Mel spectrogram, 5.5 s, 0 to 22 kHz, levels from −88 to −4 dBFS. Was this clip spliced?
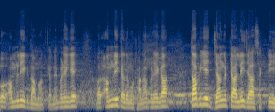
no; 0 cuts

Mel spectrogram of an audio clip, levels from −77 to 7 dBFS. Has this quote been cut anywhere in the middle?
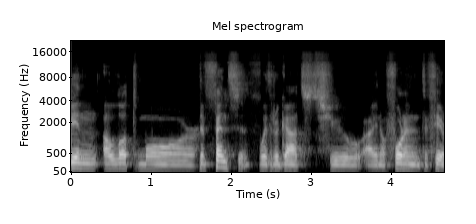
yes; 2 cuts; at 1.6 s, 2.3 s

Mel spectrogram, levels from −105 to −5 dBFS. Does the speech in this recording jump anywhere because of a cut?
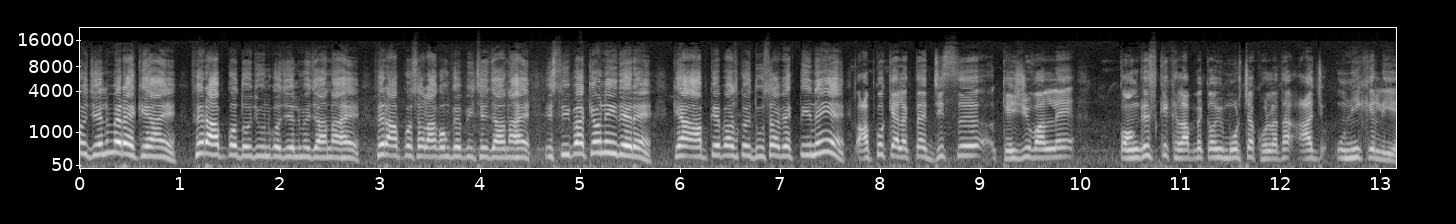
yes; 1 cut; at 7.7 s

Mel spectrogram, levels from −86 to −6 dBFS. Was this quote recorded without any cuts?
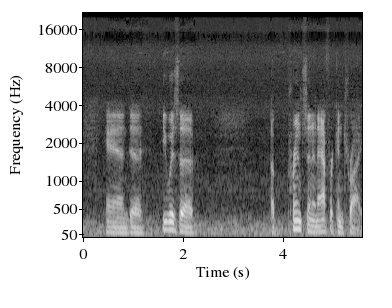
yes; 0 cuts

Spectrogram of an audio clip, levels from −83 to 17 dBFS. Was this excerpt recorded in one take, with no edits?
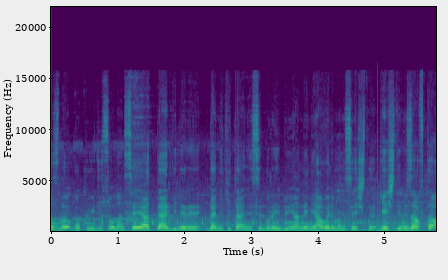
no; 3 cuts; at 1.1 s, 2.3 s, 4.9 s

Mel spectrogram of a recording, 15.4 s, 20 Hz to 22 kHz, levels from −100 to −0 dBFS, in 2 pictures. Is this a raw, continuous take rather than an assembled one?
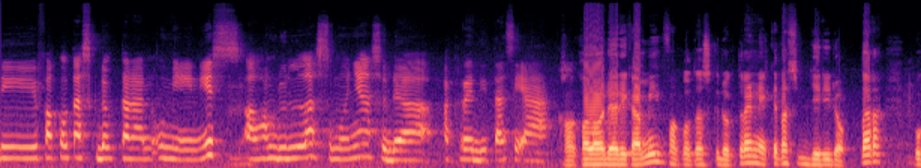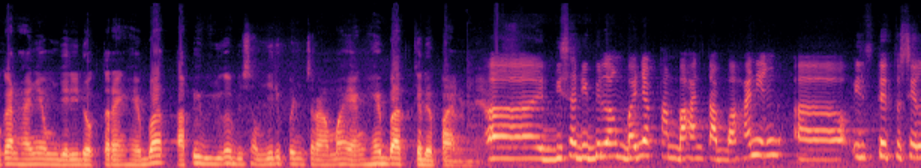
no; 2 cuts; at 4.6 s, 11.4 s

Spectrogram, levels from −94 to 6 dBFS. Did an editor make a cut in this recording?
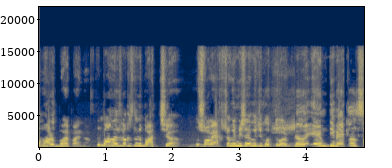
yes; 1 cut; at 3.8 s

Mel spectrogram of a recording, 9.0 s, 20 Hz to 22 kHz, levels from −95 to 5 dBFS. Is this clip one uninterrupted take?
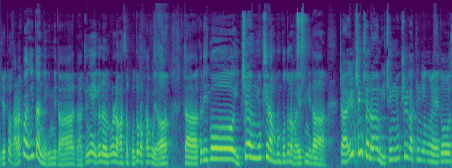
yes; 0 cuts

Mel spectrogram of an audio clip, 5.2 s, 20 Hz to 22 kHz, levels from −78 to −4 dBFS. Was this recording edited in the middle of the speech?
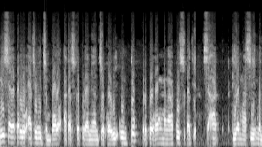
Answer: yes; 1 cut; at 3.9 s

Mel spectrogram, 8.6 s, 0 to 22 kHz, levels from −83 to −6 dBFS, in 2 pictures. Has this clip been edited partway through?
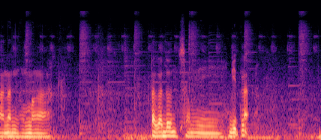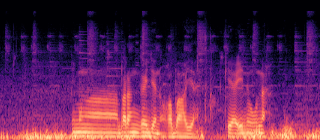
no; 0 cuts

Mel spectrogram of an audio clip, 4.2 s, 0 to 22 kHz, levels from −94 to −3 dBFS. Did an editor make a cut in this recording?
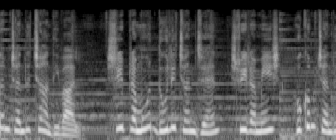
no; 0 cuts

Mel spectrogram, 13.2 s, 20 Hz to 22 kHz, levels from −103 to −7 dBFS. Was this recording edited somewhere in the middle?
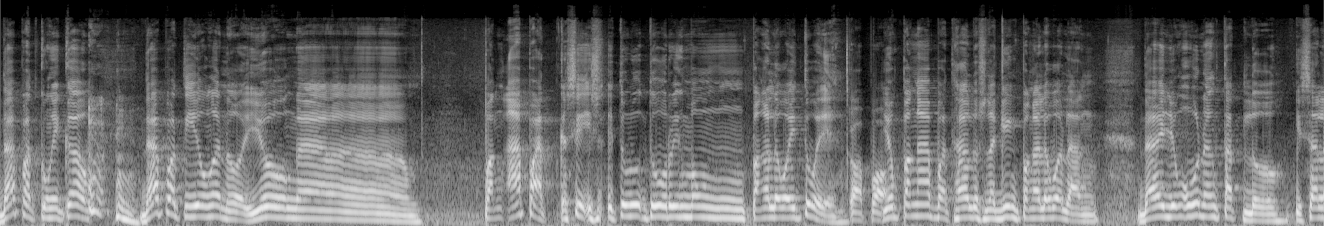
no; 0 cuts

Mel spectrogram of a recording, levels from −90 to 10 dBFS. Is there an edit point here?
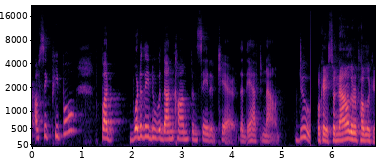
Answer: yes; 1 cut; at 5.6 s

